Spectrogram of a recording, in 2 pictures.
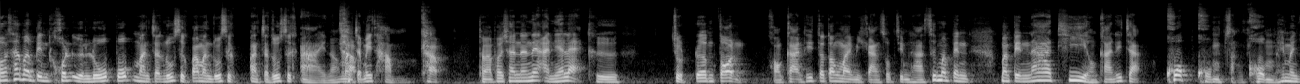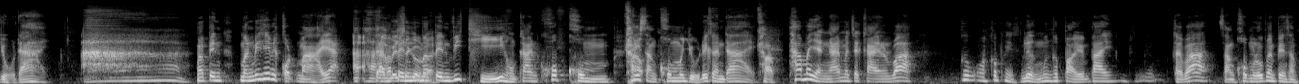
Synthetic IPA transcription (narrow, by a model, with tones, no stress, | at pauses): pʰɔ˦˥t̪ʰaː˥˩ma˧npe˧nkʰo˧nʔɯː˨˩nɾuː˦˥pu˦˥p̚ma˧nt͡ɕa˨˩ɾuː˦˥sɯ˨˩k̚waː˥˩ma˧nɾuː˦˥sɯ˨˩k̚ʔa˨˩t̚t͡ɕa˨˩ɾuː˦˥sɯ˨˩k̚ʔaː˧jnɔ˦˥ma˧˩a˨˩ma˥˩jt̪ʰa˧mkʰp̚ | t̪ʰɛː˨˩ma˧pʰɔ˦t͡ɕʰa˧˦˥na˦˥nːi˥˩ʔa˧nːi˦˥ɐʔlɛ˨˩kʰɯː˧ | t͡ɕu˨˩t̪̚ɾɤː˥˩mt̪o˥˩n | kʰɔː˩˦ŋkaː˧nt̪iː˥˩t͡ɕa˨˩t̪ɔ˥˩maː˧miː˧kaː˧nsu˦˥p̚t͡ɕʰi˧mt̪ʰaː˧˥ŋsɯ˥˩ŋma˧npe˧nma˧npe˧nːaː˥˩t̪ʰiː˥˩kʰɔː˩˦ŋkaː˧nt̪iː˥˩t͡ɕa̰˨˩ | kʰu˥˩əp̚kʰu˧msa˩˦ŋkʰo˧mɦa˥˩jma˧njuː˨˩daː˥˩j | ʔa˧ | ma˧npe˧nma˧na˥˩jʰa˥˩pe˧nko˨˩t̪̚maː˩˦jʔa˨˩ʔɛː˨˩m˧e˧˨ma˧npe˧nwi˦˥t̪ʰiː˩˦kʰɔː˩˦ŋkaː˧nkʰu˥˩əp̚kʰu˧mhʰa˥˩jsa˩˦ŋkʰo˧mːaː˧njuː˨˩du˥˩jka˧ndaː˥˩jkʰa˧˩t̪ʰaː˥˩ma˧jaː˨˩ŋːa˦˥nma˧nt͡ɕa˨˩kaː˧jka˧nwaː˥˩ | ɔ˥˩ma˧nkɔ˥˩plɯ˥˩əŋmɯ˥˩ŋkʰa˥˩pɔ˨˩ja˧npa˧jt̪ɛː˨˩waː˥˩sa˩˦ŋkʰo˧mːa˧nu˦˥t̚ma˧npe˧nsa˩˦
